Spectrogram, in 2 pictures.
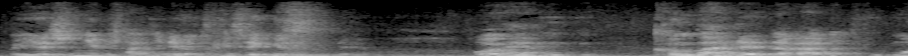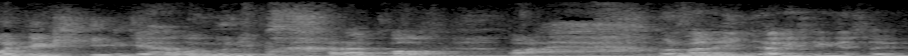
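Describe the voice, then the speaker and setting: A man's voice: on the high side, very animated, moderate pace, fairly bright tone, a little hiss or hum. An older man preaching a sermon as a pastor, telling stories with humor and acting out the dialogue. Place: church sanctuary. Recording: roomy echo, heard from a distance.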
